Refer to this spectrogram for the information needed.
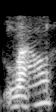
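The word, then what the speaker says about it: Louth: My place of birth was in Laos, a place east coast of England.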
